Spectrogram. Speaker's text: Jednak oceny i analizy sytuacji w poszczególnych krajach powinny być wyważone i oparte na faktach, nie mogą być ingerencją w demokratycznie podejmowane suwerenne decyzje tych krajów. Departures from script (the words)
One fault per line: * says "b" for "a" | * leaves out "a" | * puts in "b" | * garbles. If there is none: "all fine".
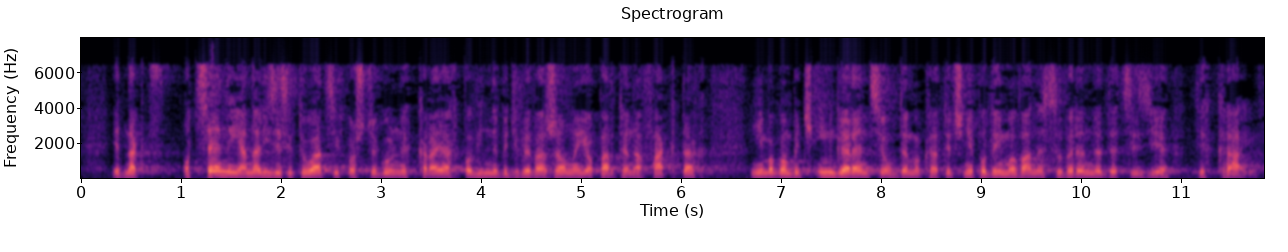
all fine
